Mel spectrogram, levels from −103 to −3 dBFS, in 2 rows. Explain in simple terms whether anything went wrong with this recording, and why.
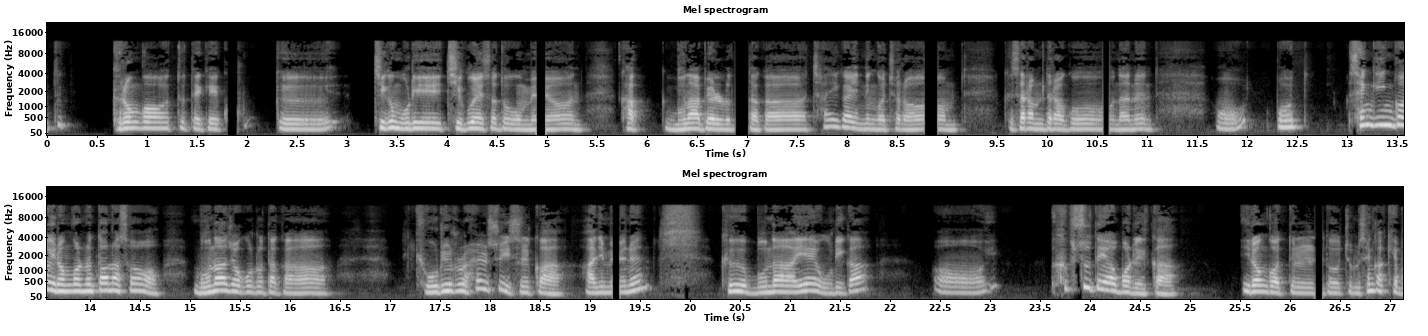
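The speech briefly drops to silence seven times, at 1.80, 4.89, 6.88, 8.77, 10.56, 19.22 and 26.25 s, each gap lasting 70 to 140 ms. These are most likely a Bluetooth stall: the wireless link hiccupped and the headphones ran out of audio. Unlike a simple skip, the sound resumes where it stopped or slightly later.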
